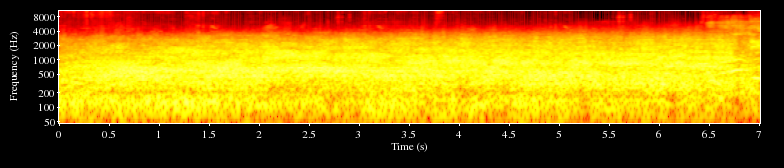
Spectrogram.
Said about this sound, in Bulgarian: Започваме с полет на минимална скорост и максимален ъгъл на атака.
